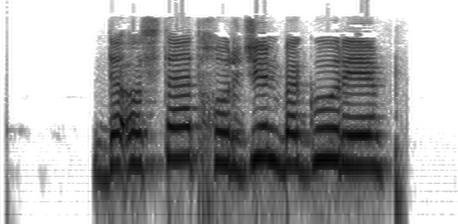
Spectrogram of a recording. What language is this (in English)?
Pashto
